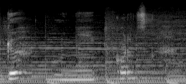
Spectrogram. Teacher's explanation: Dorsovelar adalah bunyi konsonan yang dihasilkan dari pangkal lidah yang menempel pada langit-langit lunak, yaitu contohnya pertama yaitu konsonan g, bunyi dorsovelar hambat bersuara. Karena bunyinya ini dihasilkan dengan penghentian aliran udara dan kemudian melepaskannya secara tiba-tiba.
